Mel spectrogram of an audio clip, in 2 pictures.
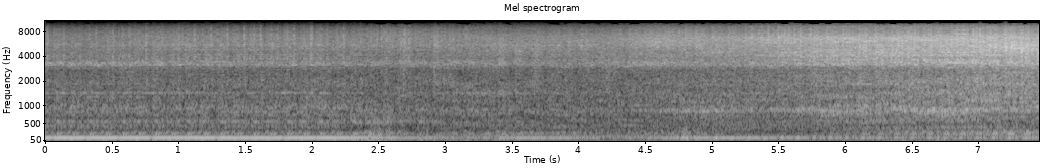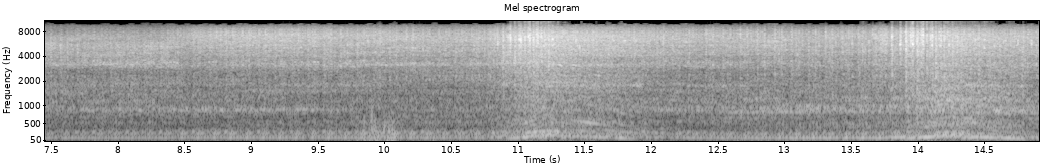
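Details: Volvo 850 after a head replacement following a timing belt failure: rough, uneven idle with a puffing exhaust beat that stumbles through three short revs, misfiring, exhaust leak and low power; owner suspects cam timing off by one tooth.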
